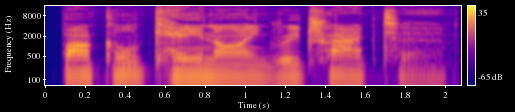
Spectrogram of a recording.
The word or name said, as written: buccal canine retractor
